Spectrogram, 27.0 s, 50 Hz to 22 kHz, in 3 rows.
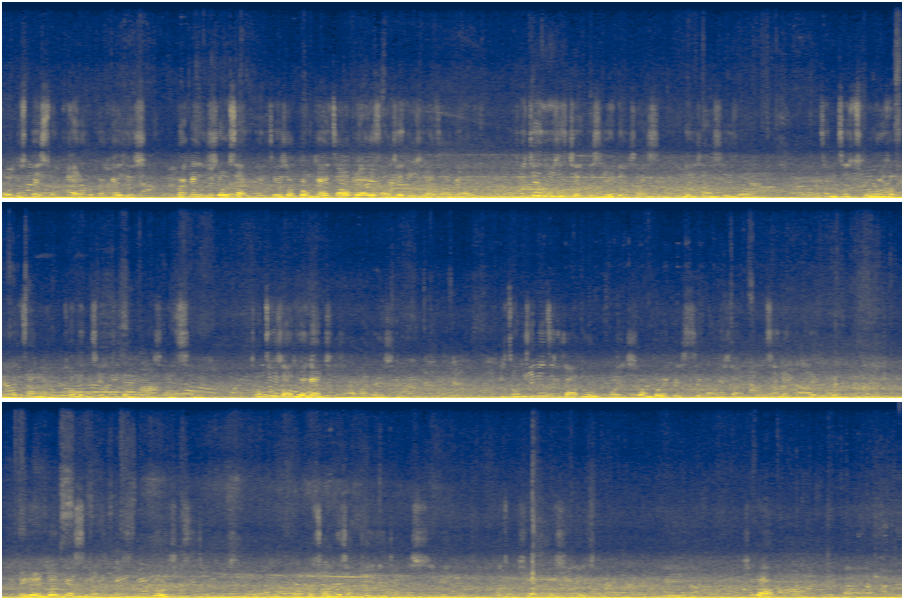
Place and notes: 中正區幸福里, Taipei City - Street Forum
Walking through the site in protest, Traffic Sound, People and students occupied the Legislature, A group of students and university professors sitting in the park solidarity with the student protest movement
Binaural recordings
Taipei City, Taiwan, 21 March 2014, 21:47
